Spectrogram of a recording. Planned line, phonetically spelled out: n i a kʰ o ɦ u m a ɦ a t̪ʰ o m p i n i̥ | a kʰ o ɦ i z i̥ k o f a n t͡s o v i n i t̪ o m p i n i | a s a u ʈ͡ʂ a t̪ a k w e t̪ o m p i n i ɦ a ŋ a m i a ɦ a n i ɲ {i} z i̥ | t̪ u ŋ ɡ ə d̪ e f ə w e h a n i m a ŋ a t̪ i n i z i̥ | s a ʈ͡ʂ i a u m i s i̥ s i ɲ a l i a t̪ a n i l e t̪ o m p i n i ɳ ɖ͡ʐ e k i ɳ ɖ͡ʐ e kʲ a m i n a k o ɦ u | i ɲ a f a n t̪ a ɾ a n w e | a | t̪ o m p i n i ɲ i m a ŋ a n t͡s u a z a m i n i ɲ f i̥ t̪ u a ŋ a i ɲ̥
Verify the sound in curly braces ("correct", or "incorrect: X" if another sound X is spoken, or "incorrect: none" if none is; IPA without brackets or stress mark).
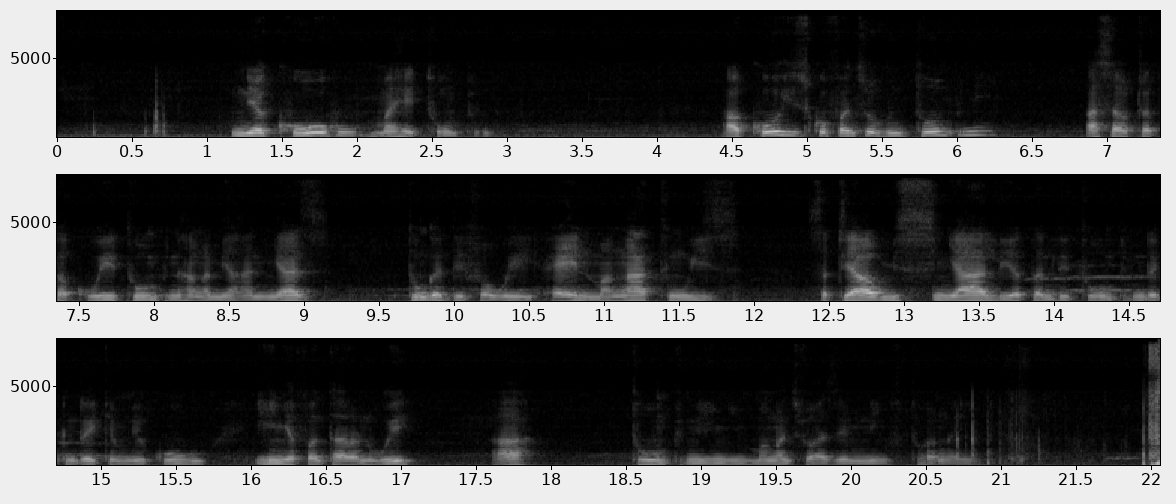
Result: incorrect: a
